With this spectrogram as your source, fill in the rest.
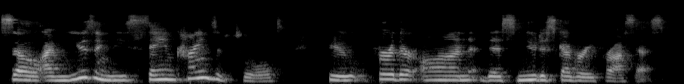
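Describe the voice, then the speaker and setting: A woman speaks at a medium pitch in a somewhat breathy voice with ordinary pitch variation. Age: 60s. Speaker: startup founder, personal growth coach. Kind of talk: pitch presentation.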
